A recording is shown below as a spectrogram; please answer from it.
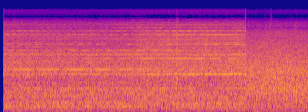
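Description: Jet aircraft noise: a steady rush with several high, steady whining tones. About five seconds in, the whine cuts off abruptly and the steady noise of city street traffic takes over.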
